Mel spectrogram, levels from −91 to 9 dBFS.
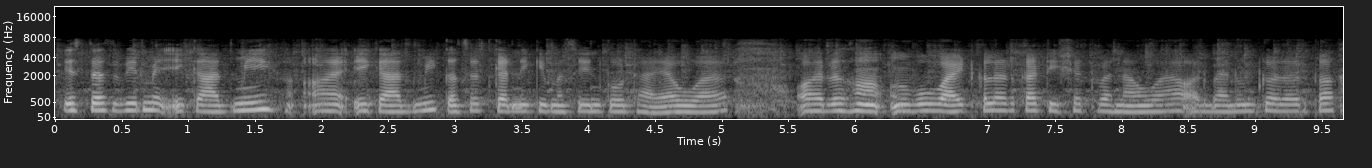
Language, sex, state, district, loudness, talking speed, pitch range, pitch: Hindi, female, Maharashtra, Nagpur, -27 LUFS, 190 wpm, 195-220 Hz, 205 Hz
